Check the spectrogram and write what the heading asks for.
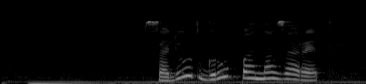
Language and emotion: Russian, positive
